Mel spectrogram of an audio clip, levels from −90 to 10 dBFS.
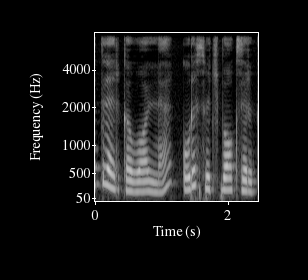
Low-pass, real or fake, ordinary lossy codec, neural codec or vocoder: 7.2 kHz; fake; none; autoencoder, 48 kHz, 32 numbers a frame, DAC-VAE, trained on Japanese speech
